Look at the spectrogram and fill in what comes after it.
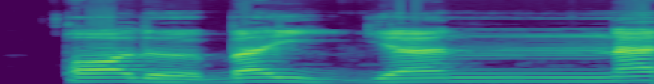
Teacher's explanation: قاف کو دال کے ساتھ ملانا ہے دال ساکن ہے تو یہاں پر قلقلہ کریں گے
